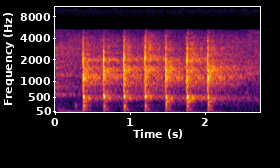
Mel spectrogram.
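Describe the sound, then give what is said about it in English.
Seven quick, evenly spaced knocks on a door, sharp and fairly loud, over a steady background hiss, with no voices. “The banker comes and knocks on your door.”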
